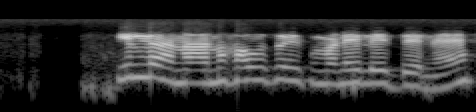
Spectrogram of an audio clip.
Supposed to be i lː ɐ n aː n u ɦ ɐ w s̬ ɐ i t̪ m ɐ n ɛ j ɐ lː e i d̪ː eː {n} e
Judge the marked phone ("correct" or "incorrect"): correct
